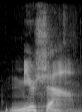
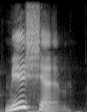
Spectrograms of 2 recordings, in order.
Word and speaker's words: Meerschaum: C-H-A-U-M. How would you pronounce it? – Meerschaum. – Meerschaum.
